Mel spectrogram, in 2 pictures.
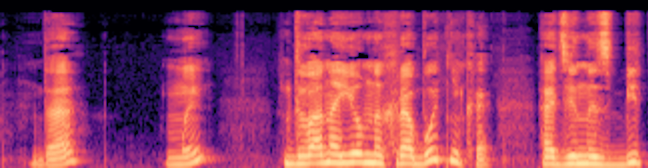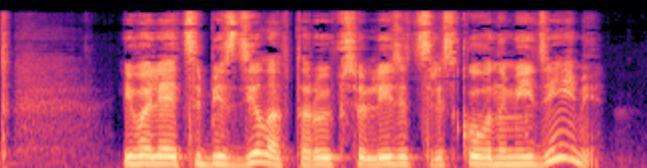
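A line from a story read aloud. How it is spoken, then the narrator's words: Sardonic snort. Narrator (Russian): хмыкнул Фари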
